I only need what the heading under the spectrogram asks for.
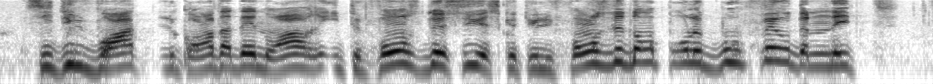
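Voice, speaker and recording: In an Alsatian accent, a man speaks very fast at an extremely high pitch with ordinary pitch variation, the sound dry and close with no echo. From Alsace.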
